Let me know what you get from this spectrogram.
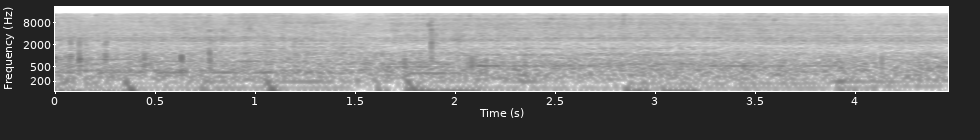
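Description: Chicken cubes with butter, garlic and blended tomatoes sizzling steadily in a wok, with a few light clicks of a plastic sauce sachet being handled in the first second.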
